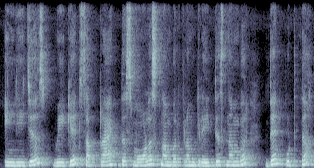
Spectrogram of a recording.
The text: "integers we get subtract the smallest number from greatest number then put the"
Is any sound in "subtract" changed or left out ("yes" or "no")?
no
